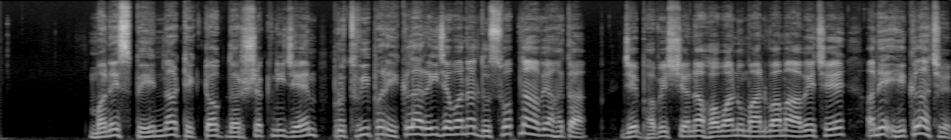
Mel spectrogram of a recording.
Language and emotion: Gujarati, fearful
